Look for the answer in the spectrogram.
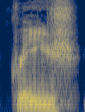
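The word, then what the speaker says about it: greige: So anyone listening, it's G-R-E-I-G-E. So grayish goods is how it would kind of read. – Yeah. I've heard it referred to as grayish goods before. Mm-hmm. I say gray goods.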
